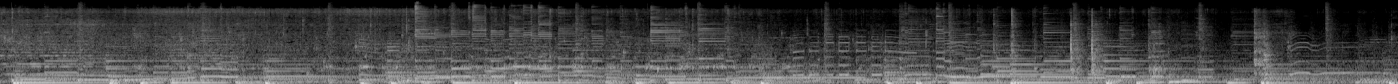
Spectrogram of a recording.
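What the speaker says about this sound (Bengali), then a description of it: "এবার এখানে আমি পরিমাণ মতো জল দিয়ে দিলাম" Water poured into a hot pan of fish in milk sets off a loud, close sizzle that hisses and bubbles steadily throughout, with faint clatter from the pan.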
